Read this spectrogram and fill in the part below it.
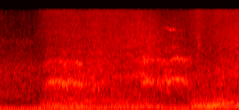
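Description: Tyres squeal on pavement.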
